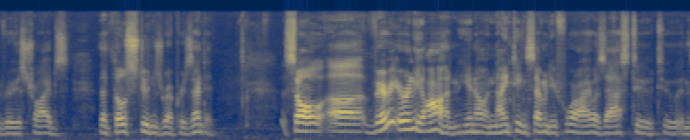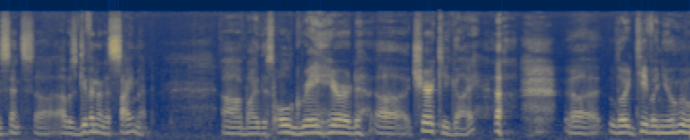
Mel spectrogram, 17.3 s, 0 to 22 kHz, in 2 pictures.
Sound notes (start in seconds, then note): 15.2 laughs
